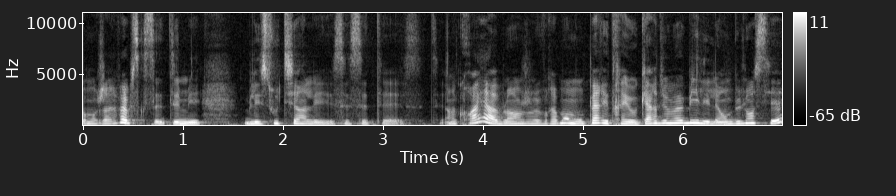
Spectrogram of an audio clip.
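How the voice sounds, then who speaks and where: This woman has a normal speaking voice at medium pitch. She moves at a moderate pace with ordinary pitch variation. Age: 30s. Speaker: nurse. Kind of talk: testimony.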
